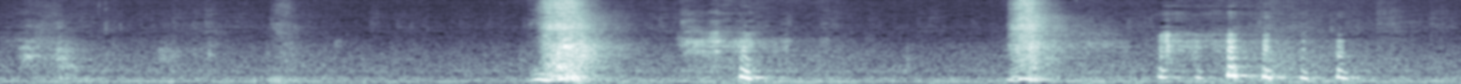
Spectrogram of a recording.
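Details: Dog sneezing while playing: two sharp, short sneezes followed by soft snorts and snuffles over low room noise.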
